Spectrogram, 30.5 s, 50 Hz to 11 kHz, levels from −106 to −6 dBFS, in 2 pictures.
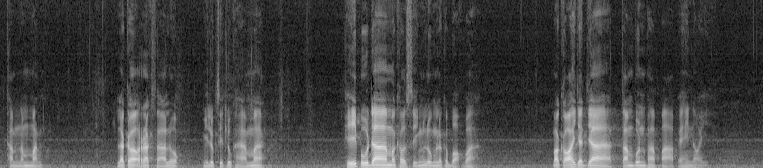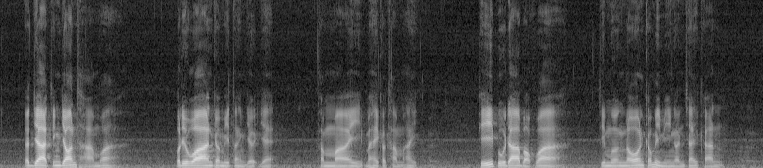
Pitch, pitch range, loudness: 115 Hz, 100-120 Hz, -26 LUFS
